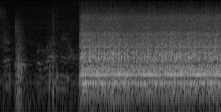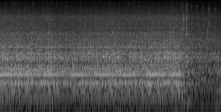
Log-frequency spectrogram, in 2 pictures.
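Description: A lathe spins steadily while a small steam engine piston is polished on it, a loud, continuous whirring hum that starts abruptly after a brief quiet moment and runs on nearly to the end.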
